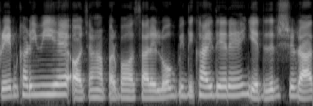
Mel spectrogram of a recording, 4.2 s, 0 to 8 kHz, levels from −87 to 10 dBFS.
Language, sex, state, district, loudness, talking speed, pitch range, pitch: Hindi, female, Uttar Pradesh, Jyotiba Phule Nagar, -18 LUFS, 270 wpm, 165-220 Hz, 195 Hz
